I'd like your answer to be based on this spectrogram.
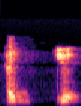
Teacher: من حق الجيم أن تكون حرفا شديدا محبوسا في المخرج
